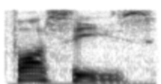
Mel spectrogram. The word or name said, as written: fauces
